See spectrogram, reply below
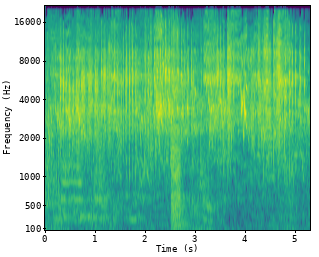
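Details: Budgerigars chirping together: a dense, continuous high chatter of twittering and scratchy notes, with a louder burst of chirps near the middle and faint lower warbling underneath.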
